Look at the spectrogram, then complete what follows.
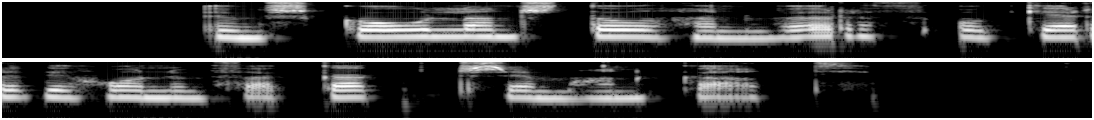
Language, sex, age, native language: Icelandic, female, 20-29, Icelandic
